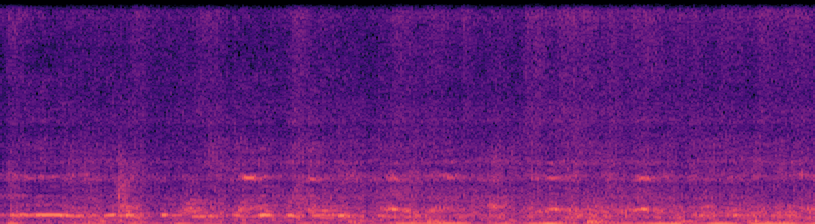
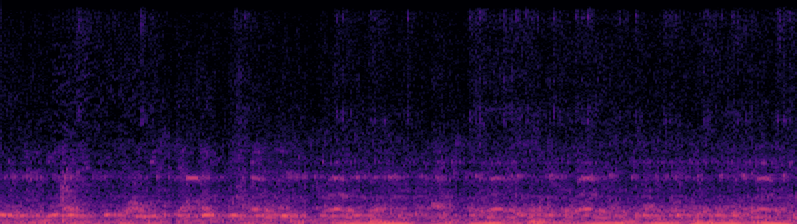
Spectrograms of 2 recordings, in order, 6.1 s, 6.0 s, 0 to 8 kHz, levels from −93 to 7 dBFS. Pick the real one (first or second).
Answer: second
